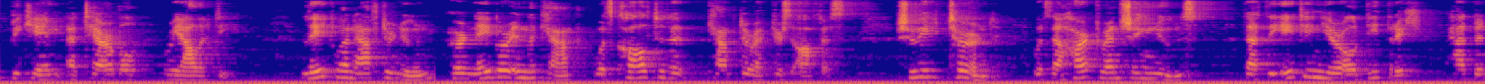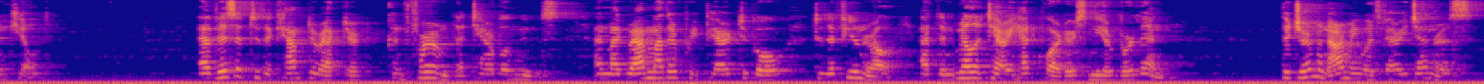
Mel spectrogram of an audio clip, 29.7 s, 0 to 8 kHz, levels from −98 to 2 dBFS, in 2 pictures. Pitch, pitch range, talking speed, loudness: 180 Hz, 135-220 Hz, 135 wpm, -28 LUFS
